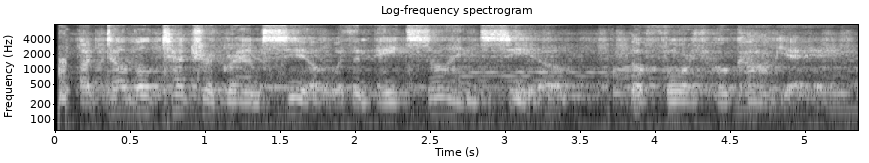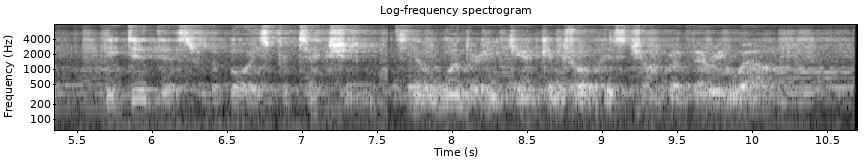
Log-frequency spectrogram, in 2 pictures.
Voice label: SERIOUS; JIRIAYA; NARUTO; PERVY SAGE; animation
